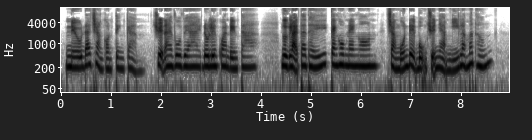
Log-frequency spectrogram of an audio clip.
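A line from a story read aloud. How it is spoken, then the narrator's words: Gentle, smiling. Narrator (Vietnamese): Uyển Thanh mỉm cười dịu dàng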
